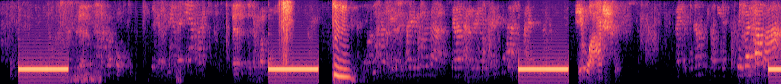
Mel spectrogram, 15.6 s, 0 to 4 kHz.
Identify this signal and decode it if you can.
Ringback tone (Europe, 425 Hz), with speech.
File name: out- -2017- - - .54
